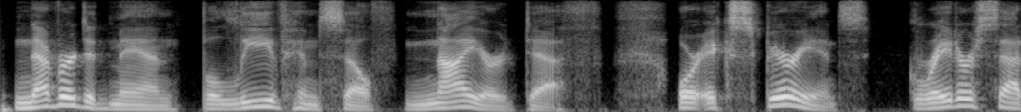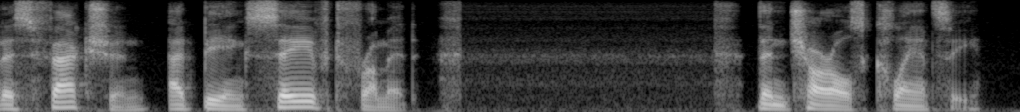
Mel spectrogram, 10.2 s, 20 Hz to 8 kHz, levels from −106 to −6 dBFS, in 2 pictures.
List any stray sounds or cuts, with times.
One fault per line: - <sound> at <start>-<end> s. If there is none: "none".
none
